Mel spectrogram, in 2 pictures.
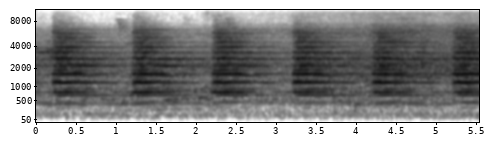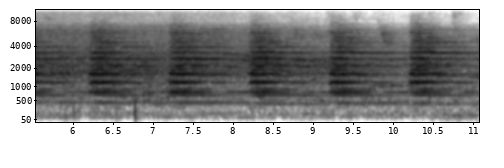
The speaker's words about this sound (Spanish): Cada vez que tocan las campanas en la placita que nos coja, nos callamos. Porque es maravilloso.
